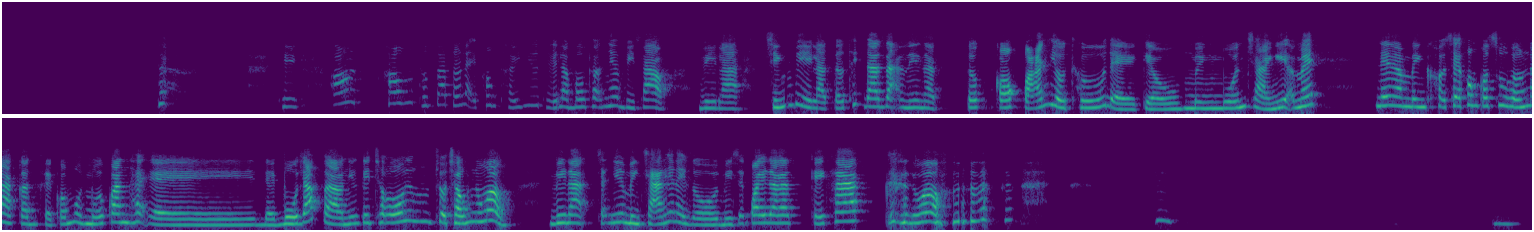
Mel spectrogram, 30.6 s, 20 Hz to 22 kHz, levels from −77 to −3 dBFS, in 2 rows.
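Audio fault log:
5.52 s and 6.54 s: microphone volume stepped up. Voice and background jump abruptly louder together, first by about 10 dB and then by a further 4 dB or so, because the call software raised the microphone's input volume in discrete steps rather than smoothly.
7.83–7.89 s and 24.87–24.92 s: lost AMR speech frames. Each is a brief dip or warble of about 50 ms, which fits a single dropped 20 ms frame. The AMR-WB decoder, running at 12.65 kbit/s, bridged each gap by reusing the last good frame's settings with falling gain.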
